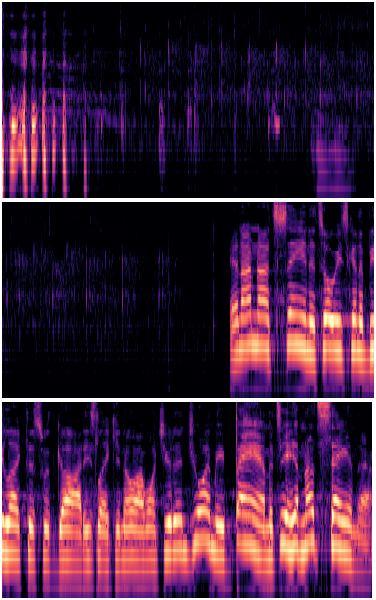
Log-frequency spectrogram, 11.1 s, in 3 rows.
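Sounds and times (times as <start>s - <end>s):
speech: 0.0s - 0.8s, 6.0s - 11.1s
audience clapping: 0.0s - 6.0s.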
